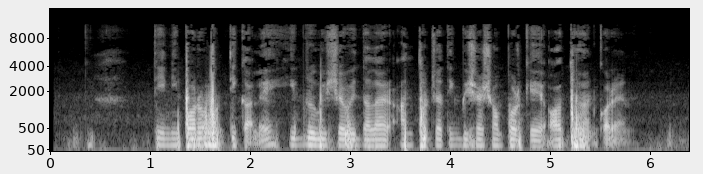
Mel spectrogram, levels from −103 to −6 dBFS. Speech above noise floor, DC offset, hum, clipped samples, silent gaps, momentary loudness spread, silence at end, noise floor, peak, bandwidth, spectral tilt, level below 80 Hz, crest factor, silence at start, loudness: 27 dB; under 0.1%; none; under 0.1%; none; 11 LU; 0.15 s; -50 dBFS; 0 dBFS; 11 kHz; -7 dB/octave; -44 dBFS; 24 dB; 0.4 s; -23 LUFS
